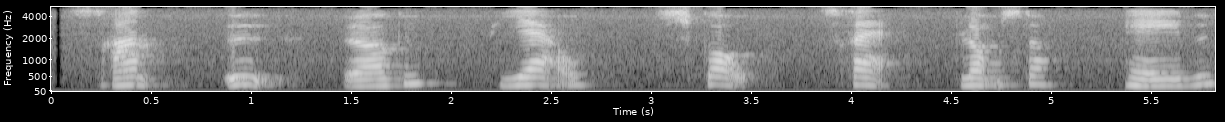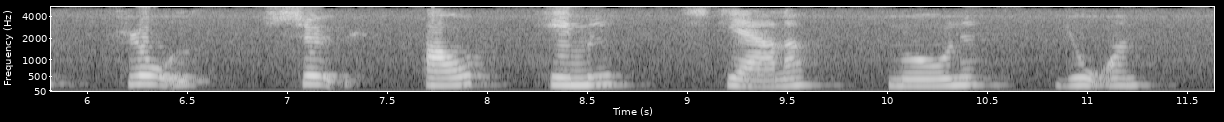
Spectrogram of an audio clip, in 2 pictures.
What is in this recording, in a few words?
danish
